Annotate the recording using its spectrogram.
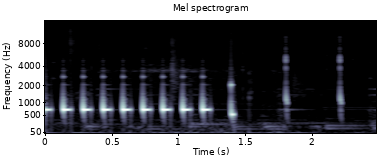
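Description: Obstacle-detection app's alert beeps from an iPhone, a short tone repeating rapidly at about eight a second while an obstacle is only 17 cm away. About a second and a half in, the beeps slow to two or three a second as the measured distance grows to nearly two metres: the faster the beeping, the closer the obstacle.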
